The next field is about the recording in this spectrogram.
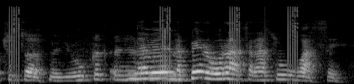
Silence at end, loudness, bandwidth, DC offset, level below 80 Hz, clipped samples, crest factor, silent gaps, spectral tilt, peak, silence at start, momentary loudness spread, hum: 0.15 s; -23 LUFS; 16 kHz; under 0.1%; -64 dBFS; under 0.1%; 16 dB; none; -4.5 dB/octave; -8 dBFS; 0 s; 13 LU; none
